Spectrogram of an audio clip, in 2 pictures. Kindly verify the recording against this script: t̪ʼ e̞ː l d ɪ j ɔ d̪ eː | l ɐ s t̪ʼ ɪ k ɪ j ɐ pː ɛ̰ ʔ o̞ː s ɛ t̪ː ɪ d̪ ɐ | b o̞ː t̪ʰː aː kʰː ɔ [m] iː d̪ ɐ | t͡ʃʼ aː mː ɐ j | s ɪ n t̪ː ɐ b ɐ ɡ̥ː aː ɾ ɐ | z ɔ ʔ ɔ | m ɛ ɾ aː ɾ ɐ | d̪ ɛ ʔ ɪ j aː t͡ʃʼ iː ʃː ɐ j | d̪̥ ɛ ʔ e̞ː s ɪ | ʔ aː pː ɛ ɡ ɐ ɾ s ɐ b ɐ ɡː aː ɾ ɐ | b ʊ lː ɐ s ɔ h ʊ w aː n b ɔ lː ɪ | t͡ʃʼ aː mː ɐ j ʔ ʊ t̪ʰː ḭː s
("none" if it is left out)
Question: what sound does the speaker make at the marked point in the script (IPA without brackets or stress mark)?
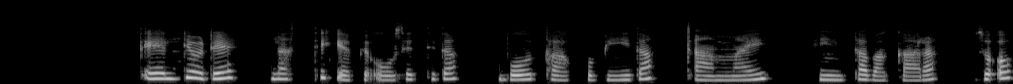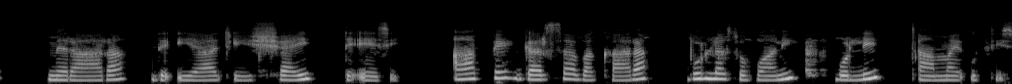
b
